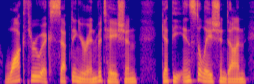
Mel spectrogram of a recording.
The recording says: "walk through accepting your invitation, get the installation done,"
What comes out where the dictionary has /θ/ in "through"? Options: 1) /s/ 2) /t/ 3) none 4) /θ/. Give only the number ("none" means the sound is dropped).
4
